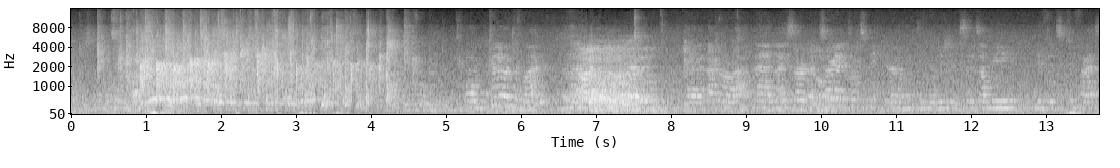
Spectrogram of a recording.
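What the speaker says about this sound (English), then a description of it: "So just clap." Audience clapping greets a Mozilla researcher at a guest lecture, bursting in loudly at the start and again midway, while a voice talks between and over the claps.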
